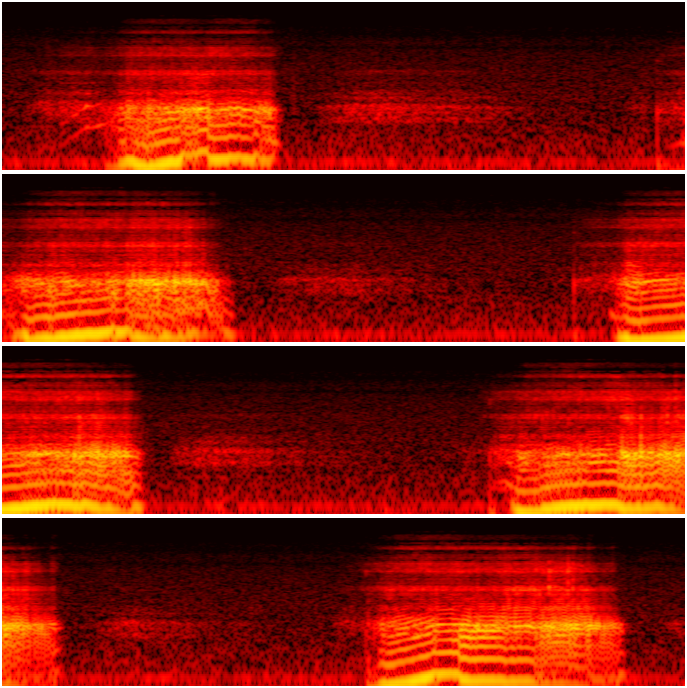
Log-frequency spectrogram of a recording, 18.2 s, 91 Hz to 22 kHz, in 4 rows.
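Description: Five loud rattling snores on each breath in, about 15 breaths a minute, with quieter breaths out between: regular snoring in sleep.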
